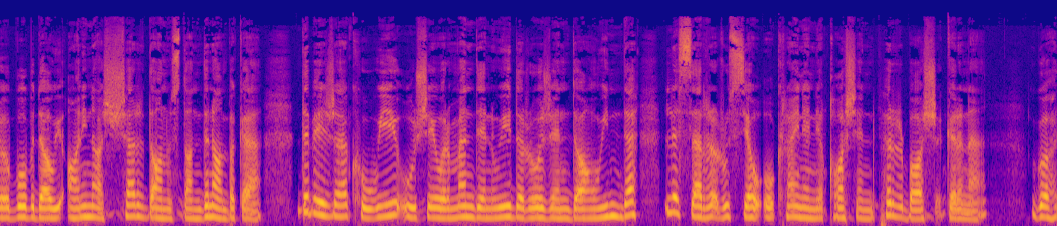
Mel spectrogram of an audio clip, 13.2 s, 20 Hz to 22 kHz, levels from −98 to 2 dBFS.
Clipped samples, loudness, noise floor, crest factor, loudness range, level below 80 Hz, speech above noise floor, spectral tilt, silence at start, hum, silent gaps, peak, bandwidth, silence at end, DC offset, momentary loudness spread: under 0.1%; -19 LUFS; -49 dBFS; 14 dB; 2 LU; -56 dBFS; 30 dB; -5.5 dB/octave; 0 s; none; none; -4 dBFS; 16.5 kHz; 0 s; under 0.1%; 6 LU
